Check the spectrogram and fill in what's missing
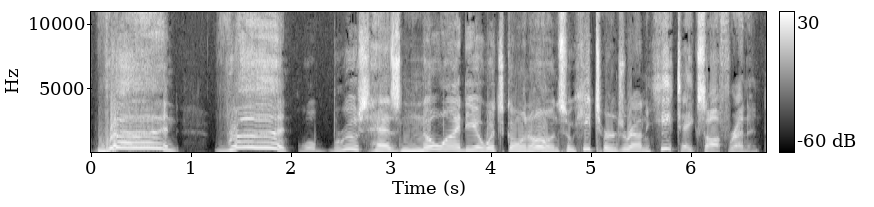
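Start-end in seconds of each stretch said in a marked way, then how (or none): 0.0-2.0 high frantic shout; shouting to his friend to flee; yelling run. Retold or imitated. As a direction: yell it in a panic, running. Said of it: "and I'm yelling".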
